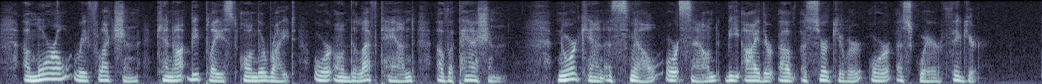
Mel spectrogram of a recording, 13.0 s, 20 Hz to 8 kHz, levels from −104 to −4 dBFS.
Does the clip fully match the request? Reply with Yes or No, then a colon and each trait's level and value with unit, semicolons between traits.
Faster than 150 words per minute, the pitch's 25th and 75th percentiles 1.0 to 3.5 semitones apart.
No: average, 145 wpm; average, 3.0 semitones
